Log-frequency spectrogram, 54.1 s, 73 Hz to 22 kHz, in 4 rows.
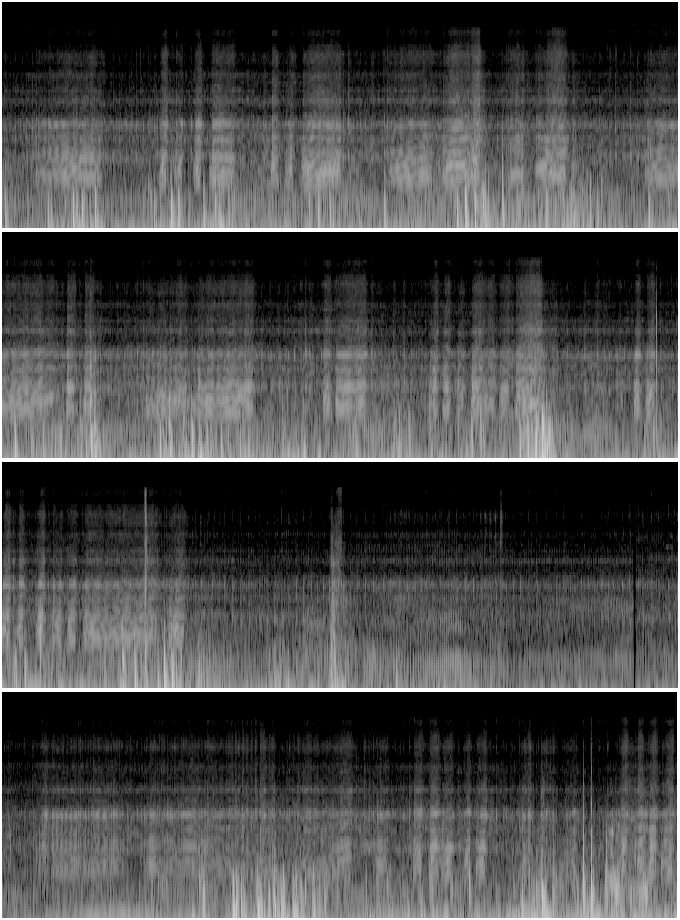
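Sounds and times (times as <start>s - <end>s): dirt bike engine revving: 0.0s - 54.0s
bike knocking over ruts: 14.7s - 15.8s, 33.5s - 34.1s, 50.9s - 54.0s.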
